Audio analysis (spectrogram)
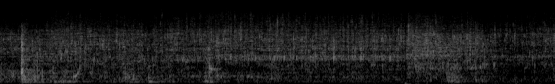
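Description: Water runs from a hose by gravity into a laundry tub at an off-grid desert site, a steady soft splashing trickle that stays faint and continuous throughout with no voices.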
